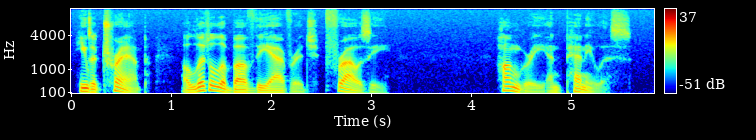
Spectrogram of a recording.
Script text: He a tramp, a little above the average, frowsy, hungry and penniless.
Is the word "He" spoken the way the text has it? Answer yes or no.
yes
